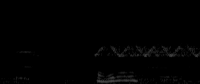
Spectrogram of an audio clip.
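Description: An electronic alarm starts about halfway through: a warbling tone sweeping up and down about four times a second, with a brief voice beneath it.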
